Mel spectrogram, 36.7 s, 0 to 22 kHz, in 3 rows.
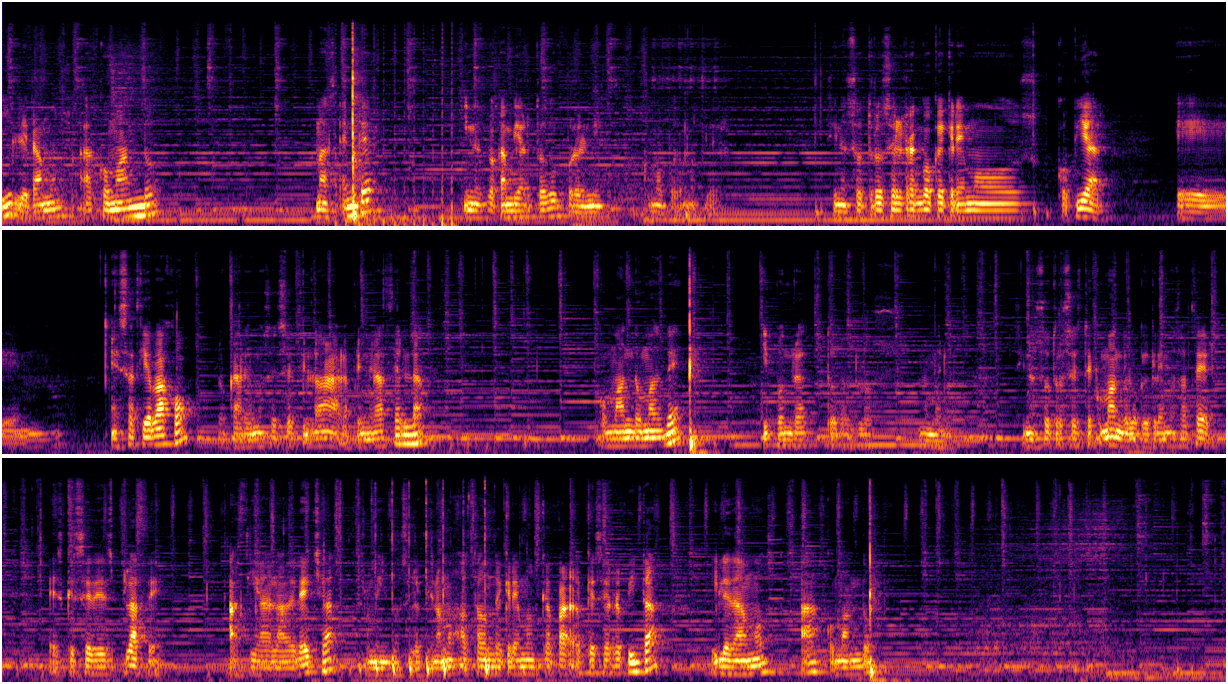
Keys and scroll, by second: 16.0 super+d, 33.7 super+r.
